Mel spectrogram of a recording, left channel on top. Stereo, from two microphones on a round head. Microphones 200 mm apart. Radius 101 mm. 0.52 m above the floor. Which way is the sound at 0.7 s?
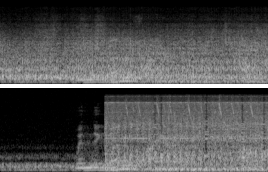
10° left (ahead or behind).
